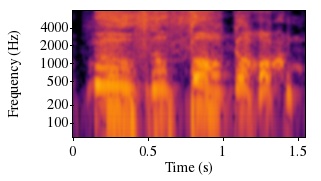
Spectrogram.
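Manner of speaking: very high, slow, drawn-out mock scream; hammed-up scream of fury at a drunk; screaming in his face. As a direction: stretch each word like a yell into a face. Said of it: "screaming in his face".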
